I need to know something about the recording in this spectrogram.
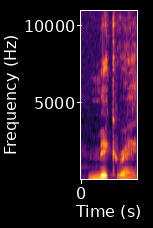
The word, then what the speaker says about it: McRae: Uh Mcra. Mick Ray.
